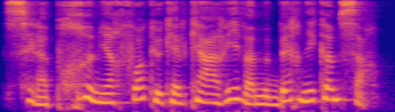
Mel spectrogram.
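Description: A woman reading the lines of a proud, curt teenage girl witch in a storybook reading, in a higher, mellow voice. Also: animated, moderate pace, close to an everyday voice. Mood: curt indignant. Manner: sharp, curt.

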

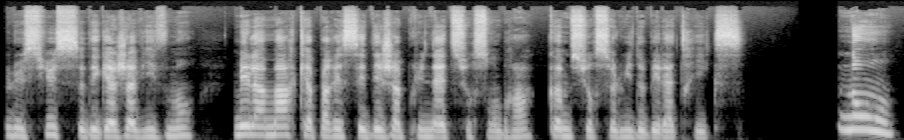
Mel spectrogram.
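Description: A woman narrating a story in a measured, steady audiobook reading. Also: medium pitch, no room sound, clean studio sound.

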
